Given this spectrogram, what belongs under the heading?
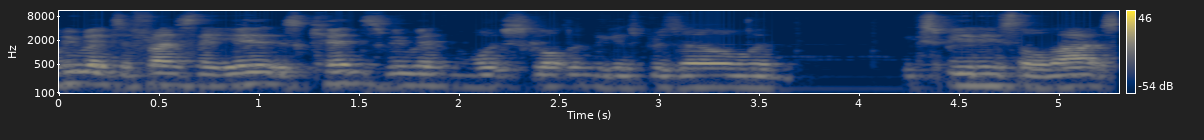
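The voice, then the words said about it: Scottish accent. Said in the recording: “I spoke with a Scottish accent, living in England all my life”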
